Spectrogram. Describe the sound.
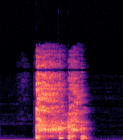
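Harsh coughing from someone who caught a cough after sleeping with their head in the rain. A couple of rough, throaty bursts come in quick succession, loud and alone, then stop abruptly.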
